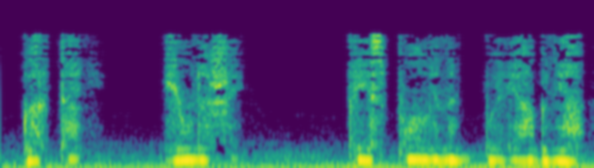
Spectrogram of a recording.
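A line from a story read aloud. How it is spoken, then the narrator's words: Absent-minded whisper. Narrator (Russian): сказала она шепотом, сама не осознавая, что говорит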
